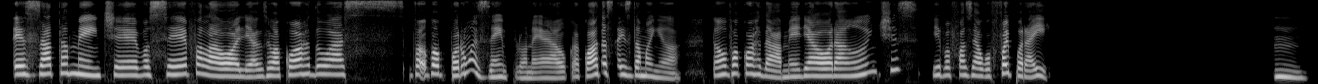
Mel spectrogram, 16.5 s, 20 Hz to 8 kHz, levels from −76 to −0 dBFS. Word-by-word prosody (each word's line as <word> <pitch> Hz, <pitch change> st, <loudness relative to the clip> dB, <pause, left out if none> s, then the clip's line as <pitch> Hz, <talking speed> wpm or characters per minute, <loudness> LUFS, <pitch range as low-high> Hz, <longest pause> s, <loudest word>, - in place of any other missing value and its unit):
Exatamente. 270 Hz, -1 st, +2 dB
É 240 Hz, 0 st, +1 dB
você 255 Hz, +2 st, 0 dB
falar: 240 Hz, -7 st, +3 dB
"Olha, 200 Hz, -2 st, +3 dB
eu 230 Hz, -, +1 dB
acordo 265 Hz, +4 st, +2 dB
às 260 Hz, -1 st, -3 dB
vou 245 Hz, +3 st, +1 dB
vou 270 Hz, +1 st, +4 dB
por 230 Hz, +1 st, 0 dB
um 380 Hz, +7 st, -1 dB
exemplo, 190 Hz, -, -4 dB
né, 165 Hz, +1 st, -5 dB
eu 170 Hz, 0 st, -3 dB
acordo 220 Hz, +8 st, +2 dB
às 310 Hz, -, -1 dB
6h 235 Hz, -3 st, -1 dB, 0.3 s
da -, -, -12 dB
manhã, -, -, -19 dB, 0.4 s
então 240 Hz, +3 st, 0 dB
eu -, -, -2 dB
vou 290 Hz, +2 st, +1 dB
acordar 260 Hz, -11 st, -1 dB
meia 205 Hz, +3 st, +1 dB
hora 220 Hz, 0 st, +4 dB
antes 320 Hz, -, -5 dB, 0.2 s
e 250 Hz, +1 st, -2 dB
vou 240 Hz, 0 st, -4 dB
fazer 245 Hz, 0 st, -3 dB
algo. 215 Hz, -1 st, 0 dB
Foi 295 Hz, +7 st, +2 dB
por 220 Hz, -5 st, -2 dB
aí? 200 Hz, 0 st, -3 dB, 2.8 s
Hum. 185 Hz, -5 st, -3 dB
235 Hz, 125 wpm, -24 LUFS, 210-265 Hz, 2.8 s, vou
